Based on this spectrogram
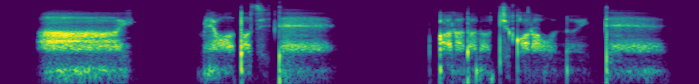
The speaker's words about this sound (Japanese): じゃあじゃあ、もう一回深呼吸してみよっか。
